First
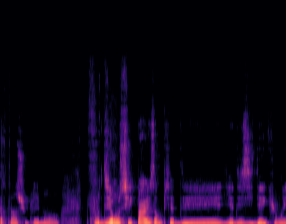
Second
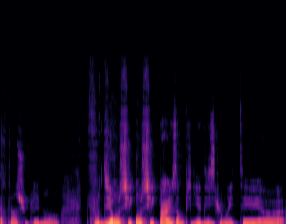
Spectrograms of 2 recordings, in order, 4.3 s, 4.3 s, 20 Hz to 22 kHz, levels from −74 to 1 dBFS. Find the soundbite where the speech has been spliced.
second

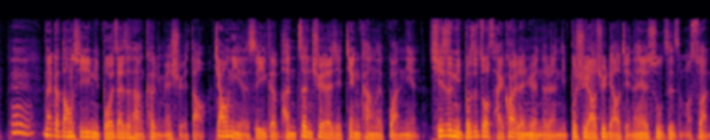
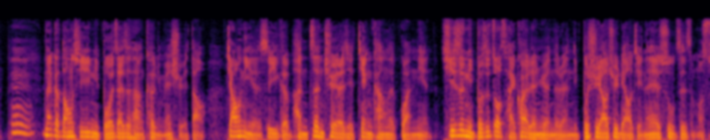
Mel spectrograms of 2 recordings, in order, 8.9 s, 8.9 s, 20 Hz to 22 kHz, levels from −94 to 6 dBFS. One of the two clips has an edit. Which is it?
first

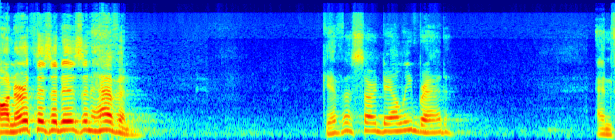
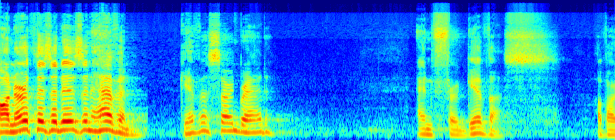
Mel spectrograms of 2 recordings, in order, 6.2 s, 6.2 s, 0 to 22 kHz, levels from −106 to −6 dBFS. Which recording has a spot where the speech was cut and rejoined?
second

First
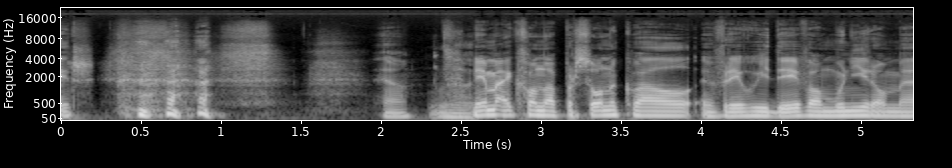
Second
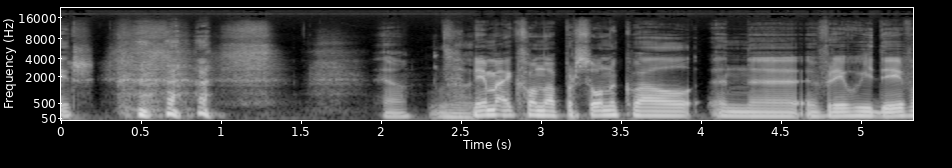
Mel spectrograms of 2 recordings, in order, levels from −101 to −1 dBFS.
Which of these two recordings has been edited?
first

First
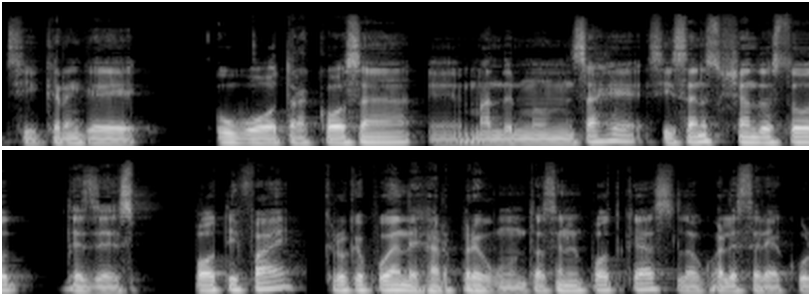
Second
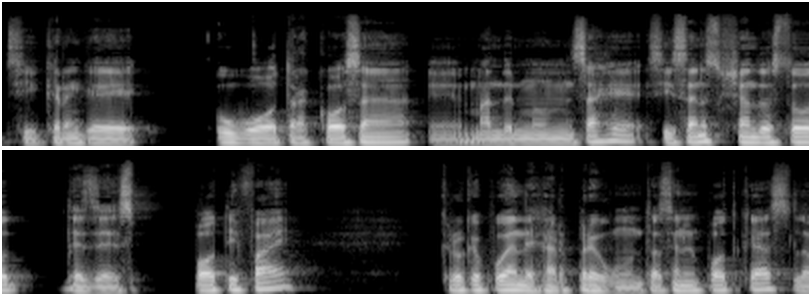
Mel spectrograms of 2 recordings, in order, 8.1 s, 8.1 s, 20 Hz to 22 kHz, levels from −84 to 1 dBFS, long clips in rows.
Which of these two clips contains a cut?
first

